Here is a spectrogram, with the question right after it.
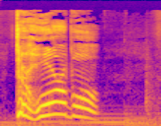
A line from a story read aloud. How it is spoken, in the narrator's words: Rachel gasped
